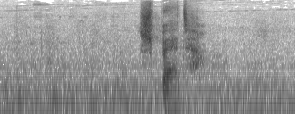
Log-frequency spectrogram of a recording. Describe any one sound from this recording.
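A young woman speaks up with surprise close by.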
